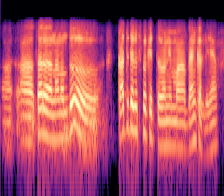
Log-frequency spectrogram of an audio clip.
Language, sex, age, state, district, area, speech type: Kannada, male, 18-30, Karnataka, Davanagere, rural, conversation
